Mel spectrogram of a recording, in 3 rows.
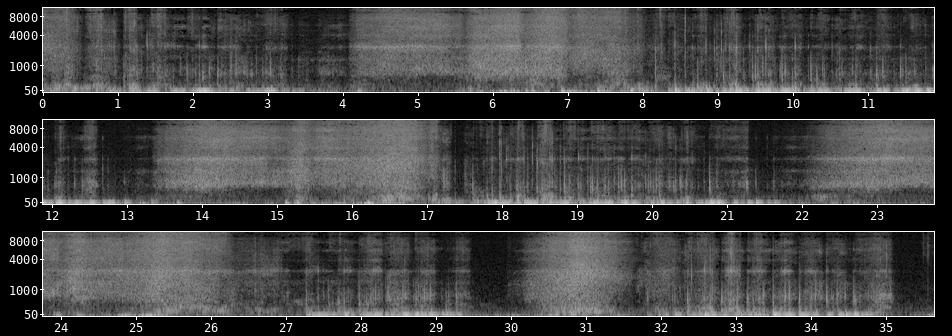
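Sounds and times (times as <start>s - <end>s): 
dense rasping scratches on a rough surface: 0.0s - 29.5s, 30.1s - 35.2s
bright hissing burst: 4.1s - 8.1s, 13.4s - 17.3s, 22.2s - 26.5s, 30.0s - 32.2s.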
